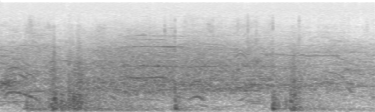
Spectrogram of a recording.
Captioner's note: bodies thud; body thuds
